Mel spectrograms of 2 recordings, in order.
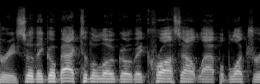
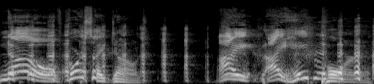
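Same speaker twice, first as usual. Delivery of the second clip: laughing; 9 semitones higher, slower than usual. Real, not acted. Laughing denial to wife.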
